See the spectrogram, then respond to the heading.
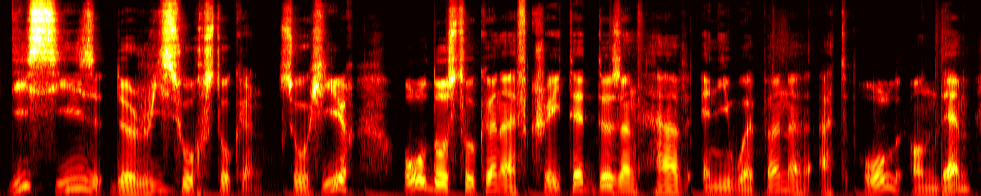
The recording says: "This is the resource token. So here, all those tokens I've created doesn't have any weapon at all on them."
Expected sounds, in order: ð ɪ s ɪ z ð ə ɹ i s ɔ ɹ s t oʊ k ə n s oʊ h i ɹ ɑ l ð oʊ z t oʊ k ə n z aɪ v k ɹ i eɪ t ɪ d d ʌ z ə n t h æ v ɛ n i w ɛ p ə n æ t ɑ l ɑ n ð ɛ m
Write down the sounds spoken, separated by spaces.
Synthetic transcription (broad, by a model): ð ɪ s ɪ z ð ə ɹ i s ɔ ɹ s t oʊ k ə n s oʊ h i ɹ ɑ l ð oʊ s t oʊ k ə n aɪ v k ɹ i eɪ t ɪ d d ʌ z ə n t h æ v ɛ n i w ɛ p ə n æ t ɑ l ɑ n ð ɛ m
